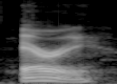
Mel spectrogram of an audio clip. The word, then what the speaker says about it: Ari: How do you say it then? Ari.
